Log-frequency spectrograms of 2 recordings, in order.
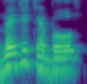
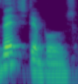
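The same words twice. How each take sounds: First: "ভেজিটেবলস" in four syllables, ve-ji-te-bols; common Bangladeshi mispronunciation. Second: "ভেজিটেবলস" shortened to three syllables, vej-te-bols; correct pronunciation. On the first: Teacher quoting what many in Bangladesh say, mispronounced vegetables. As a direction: sound out the extra "ji" in "ভেজিটেবলস". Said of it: "বাংলাদেশে অনেকেই বলে থাকি যে". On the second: Teacher correcting a common local habit, correct pronunciation. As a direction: drop the "i" after "j" in "ভেজিটেবলস". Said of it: "কিন্তু এখানে উচ্চারণ হবে". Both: Shown as a demonstration.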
